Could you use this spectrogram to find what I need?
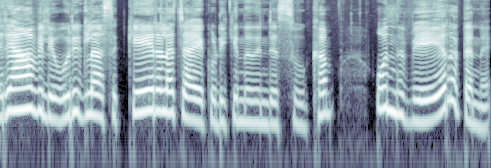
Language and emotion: Malayalam, happy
